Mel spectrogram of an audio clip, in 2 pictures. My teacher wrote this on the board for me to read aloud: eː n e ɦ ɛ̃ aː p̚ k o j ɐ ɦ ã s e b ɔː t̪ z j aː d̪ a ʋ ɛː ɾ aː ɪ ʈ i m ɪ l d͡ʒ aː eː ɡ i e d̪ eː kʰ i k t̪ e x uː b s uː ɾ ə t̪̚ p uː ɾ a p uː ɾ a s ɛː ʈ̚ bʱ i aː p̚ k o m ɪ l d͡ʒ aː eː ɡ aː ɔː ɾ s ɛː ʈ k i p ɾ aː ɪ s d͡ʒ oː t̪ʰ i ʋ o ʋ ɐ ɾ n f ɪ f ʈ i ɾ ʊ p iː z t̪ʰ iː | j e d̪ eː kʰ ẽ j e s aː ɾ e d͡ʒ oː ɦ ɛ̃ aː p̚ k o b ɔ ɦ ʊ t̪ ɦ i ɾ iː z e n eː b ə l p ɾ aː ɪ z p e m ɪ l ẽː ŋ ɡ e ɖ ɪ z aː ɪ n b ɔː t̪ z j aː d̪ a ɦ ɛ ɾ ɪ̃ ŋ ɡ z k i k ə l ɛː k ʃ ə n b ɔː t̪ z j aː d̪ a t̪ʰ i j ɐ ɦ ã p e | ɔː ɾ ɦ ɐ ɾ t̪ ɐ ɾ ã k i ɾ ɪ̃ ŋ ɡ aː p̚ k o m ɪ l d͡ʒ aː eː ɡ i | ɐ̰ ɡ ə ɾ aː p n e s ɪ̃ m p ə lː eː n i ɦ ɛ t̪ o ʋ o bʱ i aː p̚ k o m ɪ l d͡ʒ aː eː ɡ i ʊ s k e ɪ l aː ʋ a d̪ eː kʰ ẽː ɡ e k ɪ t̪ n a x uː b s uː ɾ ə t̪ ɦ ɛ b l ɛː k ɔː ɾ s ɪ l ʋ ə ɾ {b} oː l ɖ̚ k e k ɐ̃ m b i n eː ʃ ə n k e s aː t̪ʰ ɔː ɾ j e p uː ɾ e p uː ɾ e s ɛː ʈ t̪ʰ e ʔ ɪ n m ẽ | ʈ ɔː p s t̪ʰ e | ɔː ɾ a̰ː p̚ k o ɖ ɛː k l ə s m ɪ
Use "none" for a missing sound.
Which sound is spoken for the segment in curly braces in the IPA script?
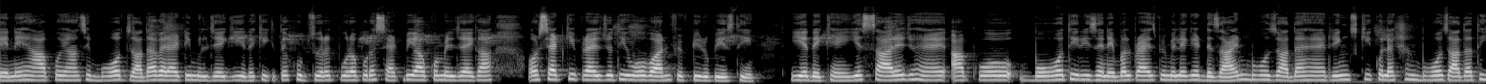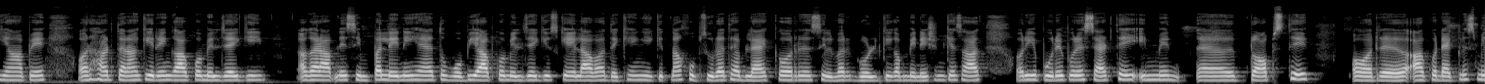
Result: ɡ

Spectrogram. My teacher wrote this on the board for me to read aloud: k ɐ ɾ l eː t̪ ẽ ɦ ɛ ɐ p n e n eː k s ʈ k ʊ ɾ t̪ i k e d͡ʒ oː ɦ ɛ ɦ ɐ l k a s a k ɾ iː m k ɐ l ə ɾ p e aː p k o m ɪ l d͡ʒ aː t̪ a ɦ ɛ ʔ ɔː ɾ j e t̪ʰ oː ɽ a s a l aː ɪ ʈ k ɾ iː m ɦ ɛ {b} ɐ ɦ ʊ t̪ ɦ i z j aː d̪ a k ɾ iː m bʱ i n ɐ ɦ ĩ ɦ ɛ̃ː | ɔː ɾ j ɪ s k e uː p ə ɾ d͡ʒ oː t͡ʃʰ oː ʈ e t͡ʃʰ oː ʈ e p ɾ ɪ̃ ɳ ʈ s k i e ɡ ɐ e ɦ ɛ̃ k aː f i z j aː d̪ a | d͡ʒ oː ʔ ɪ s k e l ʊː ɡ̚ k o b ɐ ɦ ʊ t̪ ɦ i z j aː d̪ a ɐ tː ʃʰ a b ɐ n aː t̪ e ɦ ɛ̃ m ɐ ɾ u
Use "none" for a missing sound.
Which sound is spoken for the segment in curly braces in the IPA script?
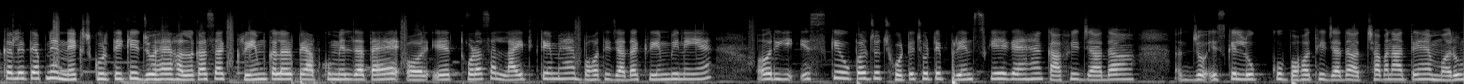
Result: b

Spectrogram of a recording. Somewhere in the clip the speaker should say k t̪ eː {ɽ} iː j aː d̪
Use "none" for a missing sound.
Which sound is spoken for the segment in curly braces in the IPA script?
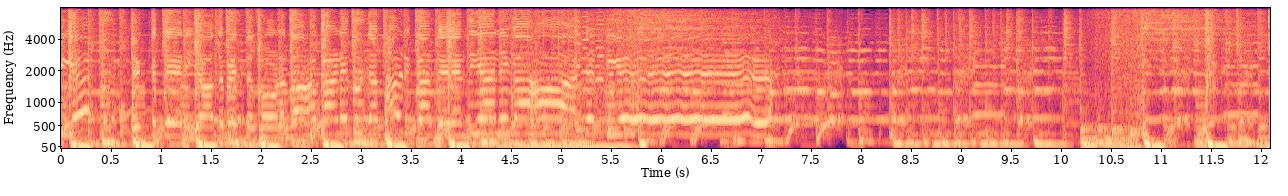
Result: ɾ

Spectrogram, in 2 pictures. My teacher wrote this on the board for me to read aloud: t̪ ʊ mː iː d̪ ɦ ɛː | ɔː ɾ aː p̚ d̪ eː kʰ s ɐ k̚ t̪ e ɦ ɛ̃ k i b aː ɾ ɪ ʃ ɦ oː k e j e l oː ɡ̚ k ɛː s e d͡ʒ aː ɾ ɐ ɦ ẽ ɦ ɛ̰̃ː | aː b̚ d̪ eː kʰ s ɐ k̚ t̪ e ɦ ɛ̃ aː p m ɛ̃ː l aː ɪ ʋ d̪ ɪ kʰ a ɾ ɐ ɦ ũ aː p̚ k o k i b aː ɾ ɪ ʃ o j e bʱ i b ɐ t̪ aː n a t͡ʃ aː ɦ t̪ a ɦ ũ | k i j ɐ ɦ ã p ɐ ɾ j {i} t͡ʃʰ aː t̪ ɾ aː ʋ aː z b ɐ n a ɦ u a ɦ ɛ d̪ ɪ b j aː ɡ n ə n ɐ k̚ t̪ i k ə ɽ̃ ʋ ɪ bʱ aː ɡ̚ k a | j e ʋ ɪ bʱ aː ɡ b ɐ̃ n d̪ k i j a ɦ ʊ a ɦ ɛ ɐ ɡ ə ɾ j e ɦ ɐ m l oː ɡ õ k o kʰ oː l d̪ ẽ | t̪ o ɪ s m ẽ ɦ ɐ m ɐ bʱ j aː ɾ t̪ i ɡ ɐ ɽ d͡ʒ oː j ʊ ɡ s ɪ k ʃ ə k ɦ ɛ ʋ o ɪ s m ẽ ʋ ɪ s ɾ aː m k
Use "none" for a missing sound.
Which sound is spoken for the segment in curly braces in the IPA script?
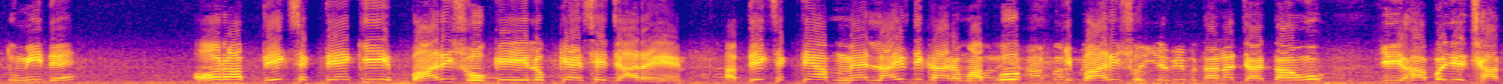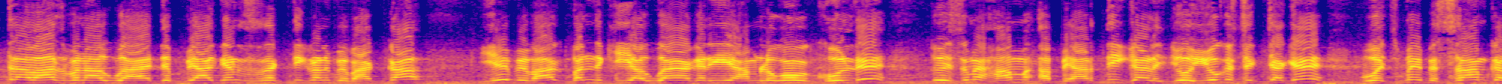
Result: e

